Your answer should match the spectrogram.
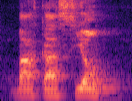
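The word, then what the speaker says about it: vacación: action combination its young so replaced the CT with a C and put an accent on the oh and it's going to sound like oh oh with a little soft G in the back of our throat when we say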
